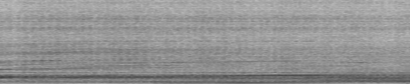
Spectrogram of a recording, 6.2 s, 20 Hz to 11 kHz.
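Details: 1981 VW diesel pickup jumped from a Chevy diesel with 2000-amp batteries, four-month-old Napa starter: steady cranking drone that never catches. Afterwards the solenoid is cold and the starter shaft end maybe slightly warm. Cause unknown.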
